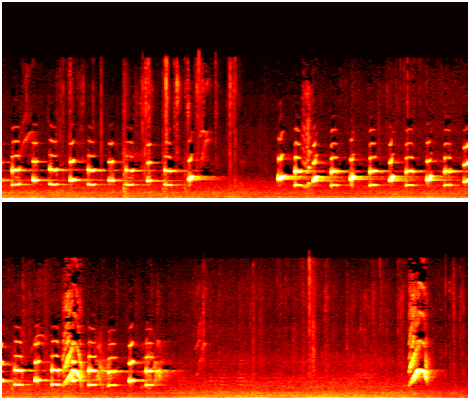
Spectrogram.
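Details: Pet cockatiel whistling a tune: quick repeated short notes in a bouncing pattern, a pause, then another rapid run of the same phrase, ending with a single sharp squeak after a quieter stretch.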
